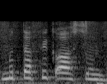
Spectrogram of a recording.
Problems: constant background noise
